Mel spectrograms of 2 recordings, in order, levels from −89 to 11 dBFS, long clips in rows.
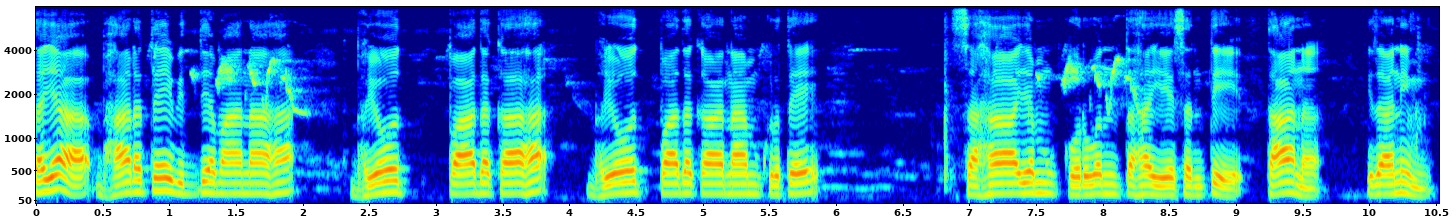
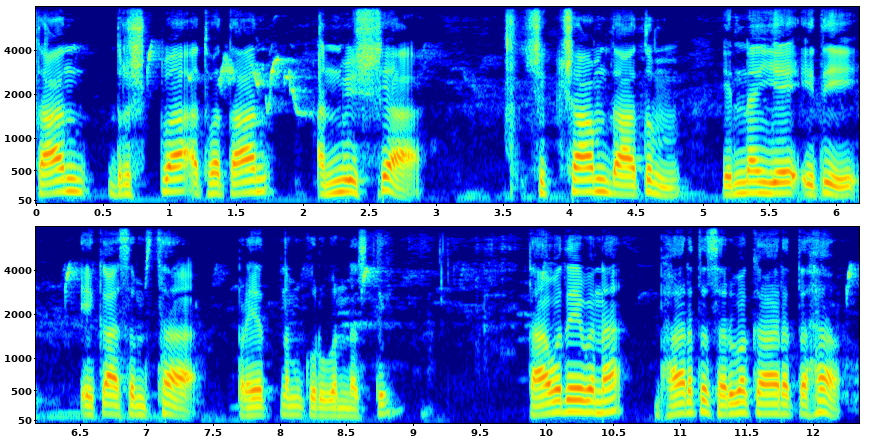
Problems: background sounds at intervals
